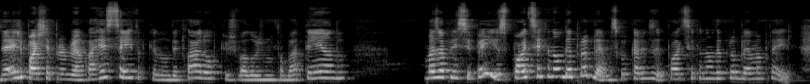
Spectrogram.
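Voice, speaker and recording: This woman has a high-pitched voice and an animated tone. Her intonation is lively. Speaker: business educator. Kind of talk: live stream talk.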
